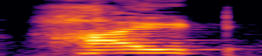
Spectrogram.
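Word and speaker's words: height: हाइट एच ई आई जी एच टी हाइट।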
